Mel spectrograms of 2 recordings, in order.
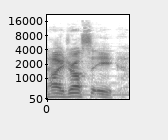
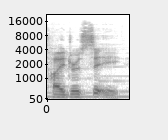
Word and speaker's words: Hydrocity: with hyde hydrous yeah ah you nearly said hydrocity i heard that everybody get everybody get him the correct pronunciation is hydrosity no it's not it's hydro city i will uh uh nerd glasses it's uh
